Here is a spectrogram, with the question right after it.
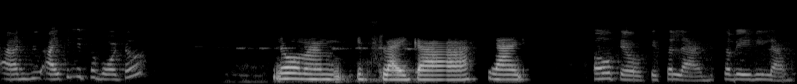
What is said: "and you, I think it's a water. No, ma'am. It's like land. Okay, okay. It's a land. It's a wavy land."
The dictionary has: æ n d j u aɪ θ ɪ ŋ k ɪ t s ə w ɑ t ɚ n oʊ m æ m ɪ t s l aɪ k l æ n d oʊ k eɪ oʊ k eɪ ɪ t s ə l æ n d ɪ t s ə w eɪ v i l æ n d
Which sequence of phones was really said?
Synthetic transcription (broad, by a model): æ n d j u aɪ t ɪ ŋ k ɪ t s ə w ɑ t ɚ n oʊ m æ m ɪ t s l aɪ k l æ n d oʊ k eɪ oʊ k eɪ ɪ t s ə l æ n d ɪ t s ə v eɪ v i l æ n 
